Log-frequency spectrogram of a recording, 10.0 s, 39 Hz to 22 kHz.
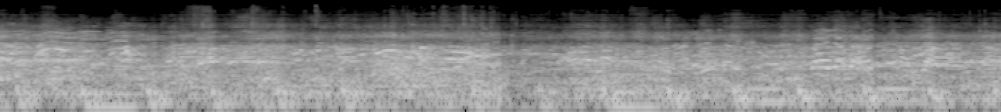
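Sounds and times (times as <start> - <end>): crowd chattering and calling out: 0.0 - 10.0
music playing: 0.0 - 10.0.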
